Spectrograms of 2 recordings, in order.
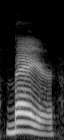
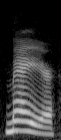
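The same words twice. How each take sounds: Both takes have the same delivery.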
